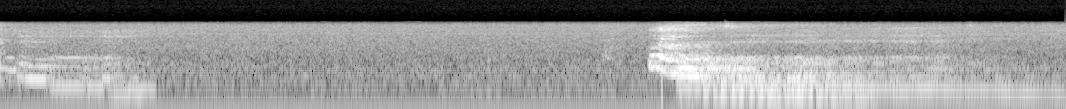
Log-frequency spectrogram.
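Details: American Pit Bull Terrier "talking": a low, wavering whine-growl at first, then after a pause a louder, rough, drawn-out vocal sound with a noisy hiss behind it.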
